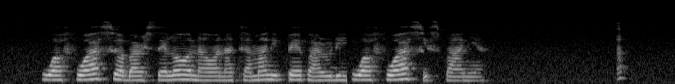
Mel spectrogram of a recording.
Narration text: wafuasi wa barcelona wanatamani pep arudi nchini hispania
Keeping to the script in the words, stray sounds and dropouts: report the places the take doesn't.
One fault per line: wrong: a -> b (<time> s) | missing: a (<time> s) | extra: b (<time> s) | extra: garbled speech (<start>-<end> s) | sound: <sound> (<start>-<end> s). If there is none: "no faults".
wrong: nchini -> wafuasi (3.5 s)
sound: laugh (6.2-6.3 s)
